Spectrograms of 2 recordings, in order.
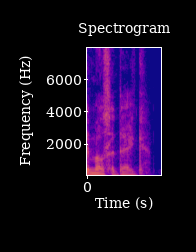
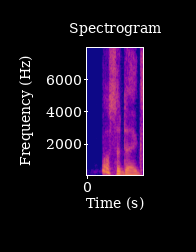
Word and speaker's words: Mossadegh: And when a man named Mohammad Mossadegh, I hope I'm saying that right, because I'm going to be saying it a lot, Mossadegh maybe? – Mm-hmm. Let's say Mossadegh. – Mossadegh seems better.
